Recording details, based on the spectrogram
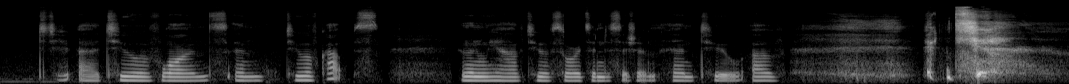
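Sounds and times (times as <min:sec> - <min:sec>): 
speech: 0:00.6 - 0:03.8, 0:04.6 - 0:08.2, 0:09.3 - 0:10.2
person sneezing: 0:09.3 - 0:10.4.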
